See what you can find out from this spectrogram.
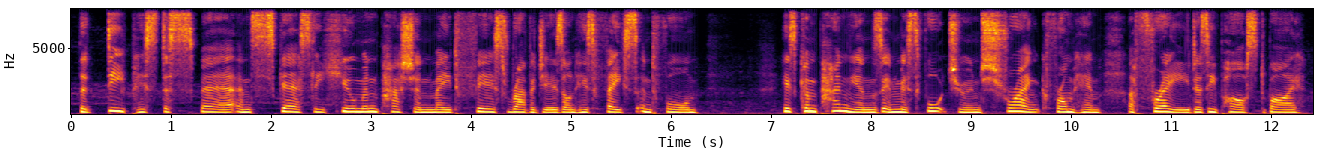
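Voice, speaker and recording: A woman narrating a serious dramatic story in a grave, deliberate manner. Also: medium pitch.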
